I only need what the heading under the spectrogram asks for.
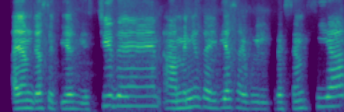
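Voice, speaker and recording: A woman speaks with a strong non-native accent. Her pitch is medium, with ordinary variation, at a moderate pace. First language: not English. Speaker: PhD student, panelist. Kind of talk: academic presentation. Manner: some halting and self-corrections.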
